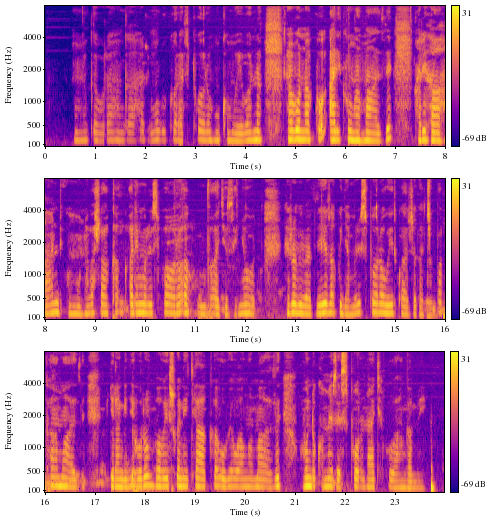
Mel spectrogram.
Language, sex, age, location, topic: Kinyarwanda, female, 25-35, Huye, health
